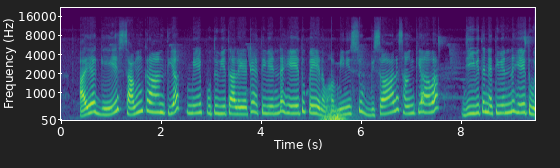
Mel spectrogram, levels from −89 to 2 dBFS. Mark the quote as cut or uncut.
cut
